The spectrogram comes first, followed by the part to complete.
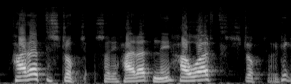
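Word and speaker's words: Haworth: हावर्थ structure, sorry हावर्थ नहीं, हावर्थ structure. ठीक है, आप प्रोनाउंसिएशन कुछ भी करो लेकिन याद रखो हावर्थ स्ट्रक्चर इसको बोलते हैं।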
